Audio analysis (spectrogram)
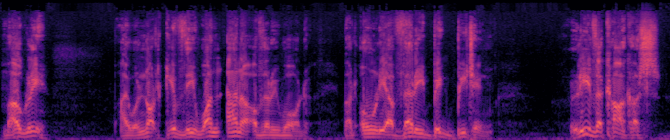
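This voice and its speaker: A man's voice: low voice, lively intonation, moderate pace, slightly rough, no echo, studio quality. A man playing an old village hunter, blustering yet cowardly, with pompous archaic speech, in a storybook reading. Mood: blustering, greedy.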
